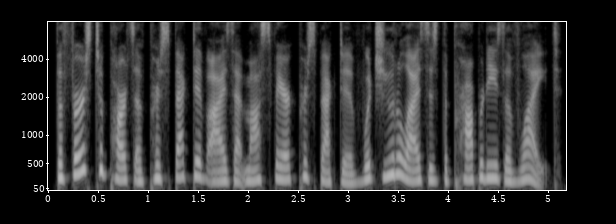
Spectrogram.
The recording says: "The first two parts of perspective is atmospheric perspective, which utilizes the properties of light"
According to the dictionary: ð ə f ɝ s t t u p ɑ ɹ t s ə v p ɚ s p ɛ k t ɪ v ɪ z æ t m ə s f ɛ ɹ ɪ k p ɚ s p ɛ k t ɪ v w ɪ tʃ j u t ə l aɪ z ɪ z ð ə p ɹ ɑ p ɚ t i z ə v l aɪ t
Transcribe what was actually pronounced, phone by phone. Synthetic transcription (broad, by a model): ð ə f ɝ s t t u p ɑ ɹ t s ə v p ɚ s p ɛ k t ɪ v ɪ z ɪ t m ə s f ɛ ɹ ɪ k p ɚ s p ɛ k t ɪ v w ɪ tʃ j u t ə l aɪ z ɪ z ð ə p ɹ ɑ p ɚ t i z ə v l aɪ t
